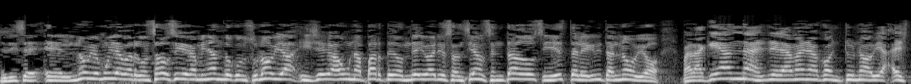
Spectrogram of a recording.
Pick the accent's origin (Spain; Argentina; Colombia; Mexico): Argentina; San Juan; Soy de San Juan y espero, estoy más al pedo que ustedes.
